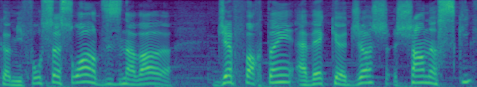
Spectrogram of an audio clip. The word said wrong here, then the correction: Sinoski: Sinoski. – Ouais. Je l'ai toujours mal prononcé, ouais, mes excuses. Josh Sinoski, C'est peut-être un nom qui vous dit quelque chose, particulièrement quand je le prononce bien.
